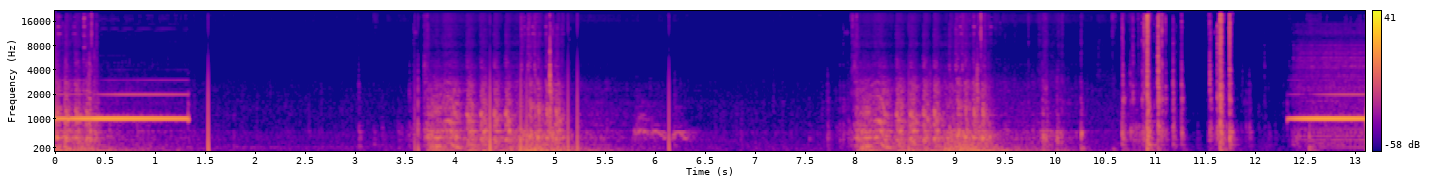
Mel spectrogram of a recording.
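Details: 2006 Ram 2500 5.9L Cummins diesel, worsening intermittent hard start needing about six key attempts: two long cranking spells of about a second and a half each with no catch between warning chimes.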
